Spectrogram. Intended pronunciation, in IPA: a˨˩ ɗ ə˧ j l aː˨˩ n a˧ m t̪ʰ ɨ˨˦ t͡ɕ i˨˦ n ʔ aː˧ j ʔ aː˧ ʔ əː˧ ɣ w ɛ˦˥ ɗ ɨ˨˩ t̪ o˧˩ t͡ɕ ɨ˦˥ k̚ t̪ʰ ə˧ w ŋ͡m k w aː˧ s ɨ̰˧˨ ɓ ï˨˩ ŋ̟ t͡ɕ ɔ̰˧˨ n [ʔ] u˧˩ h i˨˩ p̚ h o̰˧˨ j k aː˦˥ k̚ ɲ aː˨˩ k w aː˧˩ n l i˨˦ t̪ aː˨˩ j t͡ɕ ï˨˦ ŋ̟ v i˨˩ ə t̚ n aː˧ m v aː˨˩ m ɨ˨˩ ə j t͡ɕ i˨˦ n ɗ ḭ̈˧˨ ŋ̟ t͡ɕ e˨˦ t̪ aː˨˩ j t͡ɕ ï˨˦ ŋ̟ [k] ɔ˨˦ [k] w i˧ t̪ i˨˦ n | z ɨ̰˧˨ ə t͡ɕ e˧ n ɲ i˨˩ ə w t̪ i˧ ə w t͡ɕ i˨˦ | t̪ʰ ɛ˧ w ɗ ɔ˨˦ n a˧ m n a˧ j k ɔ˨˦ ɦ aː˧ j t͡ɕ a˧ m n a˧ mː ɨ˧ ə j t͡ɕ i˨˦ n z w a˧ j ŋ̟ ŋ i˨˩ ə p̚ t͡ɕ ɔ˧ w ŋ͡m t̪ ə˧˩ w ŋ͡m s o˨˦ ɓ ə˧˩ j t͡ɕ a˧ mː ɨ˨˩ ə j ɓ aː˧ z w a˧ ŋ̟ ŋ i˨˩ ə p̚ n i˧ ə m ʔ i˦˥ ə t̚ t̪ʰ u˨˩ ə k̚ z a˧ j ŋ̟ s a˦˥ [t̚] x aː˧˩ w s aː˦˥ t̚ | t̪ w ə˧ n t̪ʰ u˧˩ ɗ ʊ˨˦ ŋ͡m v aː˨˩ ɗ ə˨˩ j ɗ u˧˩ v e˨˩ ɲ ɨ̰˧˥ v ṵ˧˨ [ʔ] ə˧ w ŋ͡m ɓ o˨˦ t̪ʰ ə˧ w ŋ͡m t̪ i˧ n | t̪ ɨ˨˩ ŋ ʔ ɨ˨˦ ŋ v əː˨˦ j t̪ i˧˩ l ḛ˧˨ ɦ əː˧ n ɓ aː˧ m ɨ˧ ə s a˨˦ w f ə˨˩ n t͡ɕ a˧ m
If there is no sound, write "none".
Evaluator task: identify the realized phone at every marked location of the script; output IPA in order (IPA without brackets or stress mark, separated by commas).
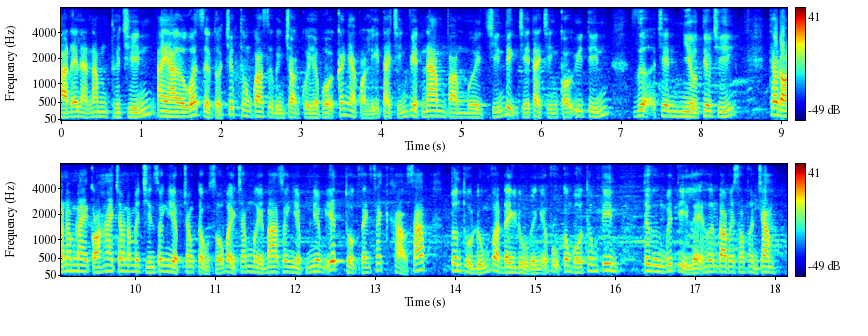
k, k, ʔ, k̚, k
